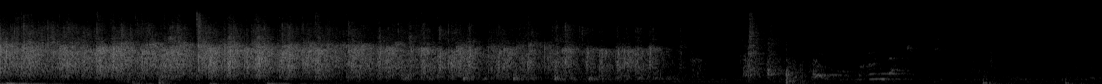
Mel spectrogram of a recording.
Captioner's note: applause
